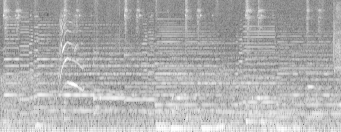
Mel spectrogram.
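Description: Cat meows from Zelda: Skyward Sword HD, a cute in-game cat thrown by the player: a few short, moderately loud meows over steady game music and ambience.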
